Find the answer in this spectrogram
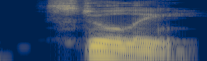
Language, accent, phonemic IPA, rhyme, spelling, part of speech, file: English, Australia, /ˈstuːli/, -uːli, stoolie, noun, En-au-stoolie.ogg
- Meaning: A stool pigeon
